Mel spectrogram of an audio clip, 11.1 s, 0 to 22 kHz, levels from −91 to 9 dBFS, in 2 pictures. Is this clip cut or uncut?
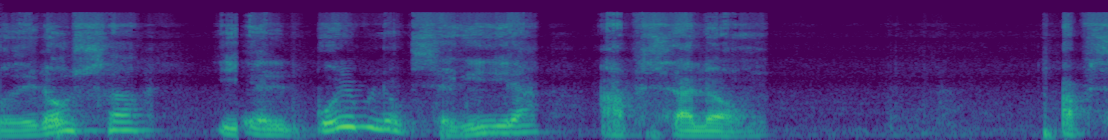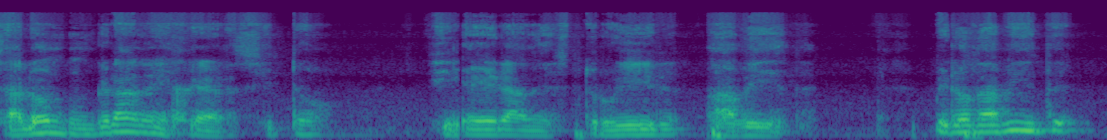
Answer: cut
